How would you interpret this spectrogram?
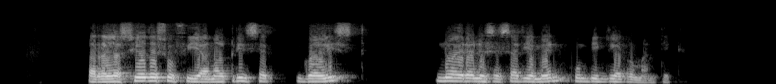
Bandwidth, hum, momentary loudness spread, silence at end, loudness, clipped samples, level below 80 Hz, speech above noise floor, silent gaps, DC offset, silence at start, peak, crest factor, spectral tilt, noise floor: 7.6 kHz; none; 11 LU; 1.1 s; -18 LUFS; under 0.1%; -54 dBFS; over 73 dB; 3.71-4.35 s; under 0.1%; 0.9 s; -2 dBFS; 16 dB; -7 dB/octave; under -90 dBFS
